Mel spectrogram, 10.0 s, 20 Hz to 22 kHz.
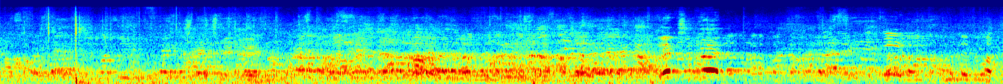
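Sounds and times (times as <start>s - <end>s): indistinct crowd voices: 0.0s - 10.0s.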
